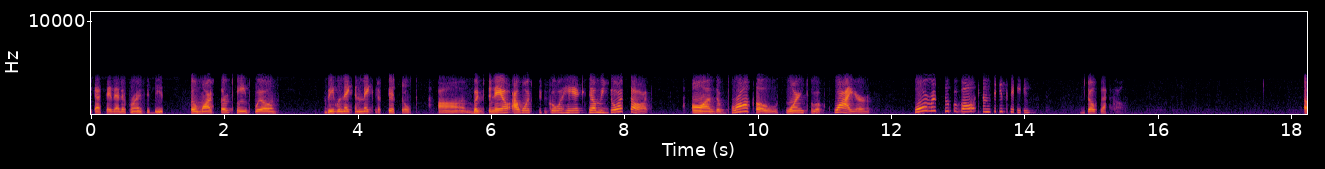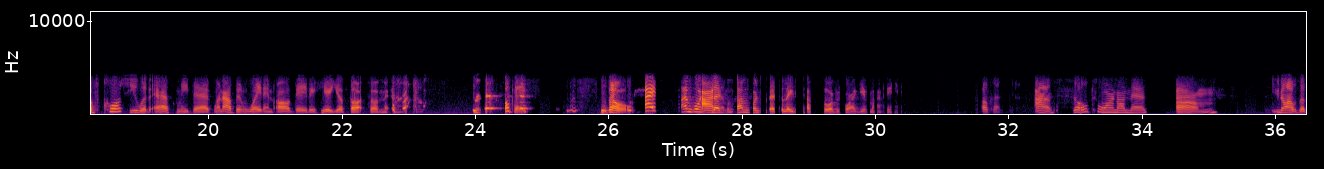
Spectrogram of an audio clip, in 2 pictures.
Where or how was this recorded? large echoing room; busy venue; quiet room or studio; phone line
phone line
